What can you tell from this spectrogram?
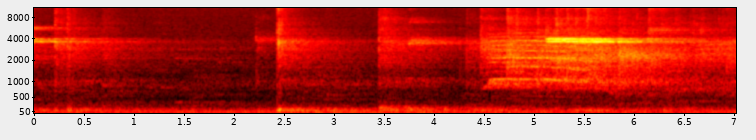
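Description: A volleyball struck hard once, a sharp smack about two and a half seconds in, ringing in a large gym. About two seconds later comes a swell of shouting and cheering voices.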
